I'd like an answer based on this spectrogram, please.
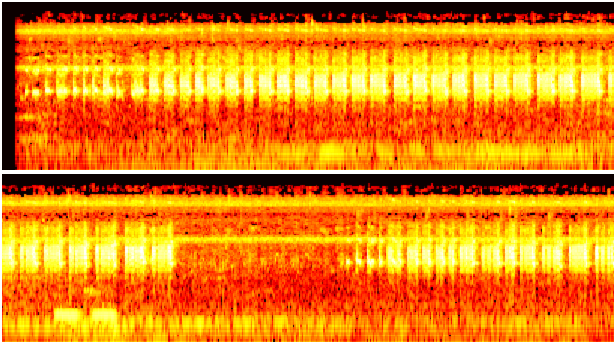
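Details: Frogs around a fish pond behind a house give a dense, rapid chorus of pulsed croaks that briefly stops, then resumes.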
